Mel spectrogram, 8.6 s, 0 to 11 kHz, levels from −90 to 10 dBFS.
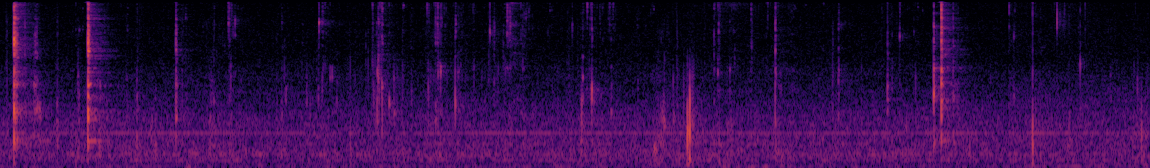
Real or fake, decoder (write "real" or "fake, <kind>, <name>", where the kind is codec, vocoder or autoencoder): real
